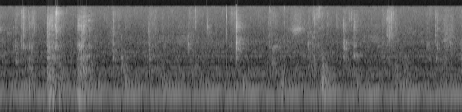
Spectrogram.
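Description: Labrador retriever licking peanut butter off fingers: scattered wet smacks and tongue clicks at an uneven pace, over a faint steady hum.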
